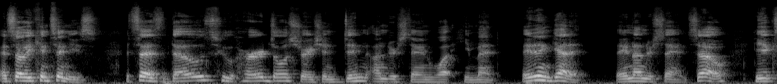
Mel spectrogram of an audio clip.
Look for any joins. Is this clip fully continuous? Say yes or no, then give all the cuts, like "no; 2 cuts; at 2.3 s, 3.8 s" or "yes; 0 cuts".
no; 1 cut; at 2.7 s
